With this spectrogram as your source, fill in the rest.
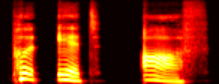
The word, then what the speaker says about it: put it off: Don't pronounce phrasal verbs like a robot. Put it off. The consonants and vowels connect. Say put it off. The t sounds like a fast d.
